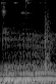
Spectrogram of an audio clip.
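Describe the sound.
A female yellow Labrador in a room lets out a low, sustained groan with a rough, grunting edge, fairly quiet, lasting under a second with no talking over it.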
